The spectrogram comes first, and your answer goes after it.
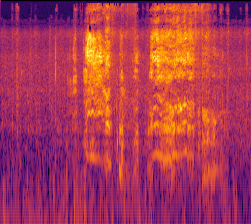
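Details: Wild boars on a farm in Vietnam's Central Highlands, foraging on a morning: two harsh, rising squeals over soft grunting and rustling.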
